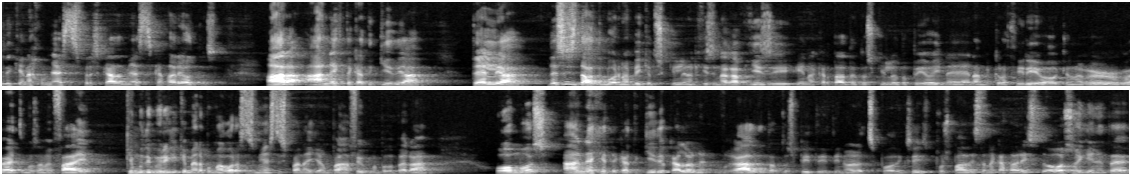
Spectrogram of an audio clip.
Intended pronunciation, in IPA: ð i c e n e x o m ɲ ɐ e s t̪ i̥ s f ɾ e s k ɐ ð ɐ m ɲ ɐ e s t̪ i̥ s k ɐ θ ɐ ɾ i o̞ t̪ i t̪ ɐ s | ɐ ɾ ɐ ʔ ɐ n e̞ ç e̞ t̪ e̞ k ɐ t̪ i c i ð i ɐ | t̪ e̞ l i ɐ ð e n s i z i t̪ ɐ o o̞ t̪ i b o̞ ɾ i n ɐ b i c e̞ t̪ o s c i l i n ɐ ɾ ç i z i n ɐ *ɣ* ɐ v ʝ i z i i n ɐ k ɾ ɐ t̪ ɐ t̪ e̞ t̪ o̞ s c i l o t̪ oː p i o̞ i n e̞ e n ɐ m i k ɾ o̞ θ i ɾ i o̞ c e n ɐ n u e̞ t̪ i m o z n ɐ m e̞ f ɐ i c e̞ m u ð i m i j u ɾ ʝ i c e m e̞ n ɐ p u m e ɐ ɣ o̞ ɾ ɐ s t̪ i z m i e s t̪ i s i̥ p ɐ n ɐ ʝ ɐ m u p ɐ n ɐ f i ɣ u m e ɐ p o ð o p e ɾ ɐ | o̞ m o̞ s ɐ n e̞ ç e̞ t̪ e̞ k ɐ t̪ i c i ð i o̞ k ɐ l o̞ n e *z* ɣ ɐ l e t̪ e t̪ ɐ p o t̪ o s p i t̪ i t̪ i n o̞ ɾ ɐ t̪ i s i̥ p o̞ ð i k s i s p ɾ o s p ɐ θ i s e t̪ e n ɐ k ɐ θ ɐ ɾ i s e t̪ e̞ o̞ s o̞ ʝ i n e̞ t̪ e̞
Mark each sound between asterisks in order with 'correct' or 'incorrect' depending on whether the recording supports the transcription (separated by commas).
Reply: correct, incorrect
